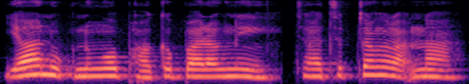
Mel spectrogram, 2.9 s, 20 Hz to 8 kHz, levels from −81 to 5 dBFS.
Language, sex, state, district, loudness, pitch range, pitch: Garo, female, Meghalaya, South Garo Hills, -19 LUFS, 210-225 Hz, 215 Hz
